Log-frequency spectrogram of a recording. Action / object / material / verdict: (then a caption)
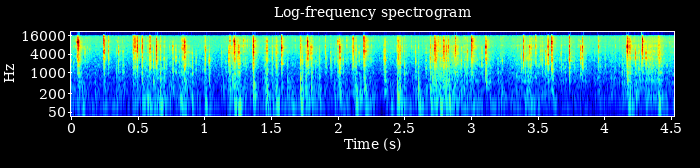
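scrape / thin paper sheet / paper / none. A thin, light-brown, creased paper sheet is held in both hands while the fingertips crinkle and fold it. A dense, steady stream of short, dry crackles with bright highs is heard, along with soft low rustling thumps underneath.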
